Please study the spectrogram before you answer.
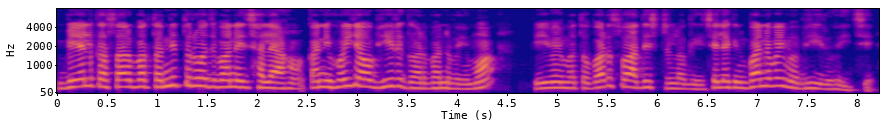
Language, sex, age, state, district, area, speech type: Maithili, female, 45-60, Bihar, Darbhanga, urban, spontaneous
